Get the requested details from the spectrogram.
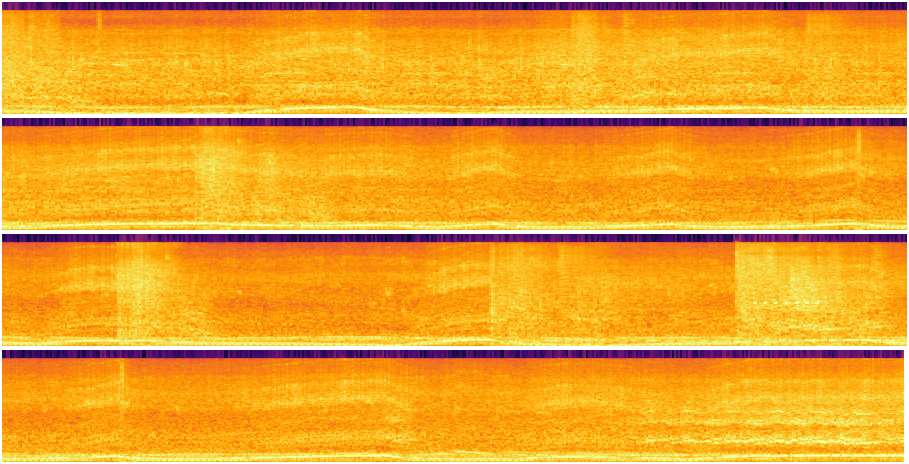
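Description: A car engine revs up and down throughout.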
